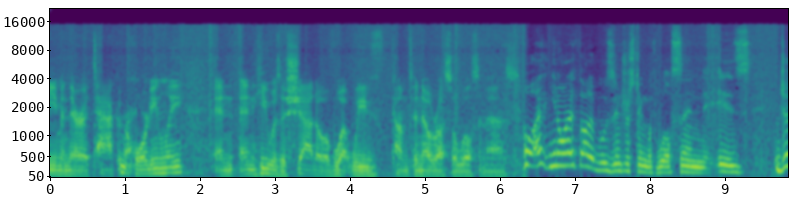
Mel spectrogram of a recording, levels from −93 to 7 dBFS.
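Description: Gain pumping runs through the whole speech recording, likely from input gain set far too high with a fast limiter clamping every loud syllable. The room noise sits about 40 dB below the speech, and the gain swings by around 20 dB. The waveform looks flattened.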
